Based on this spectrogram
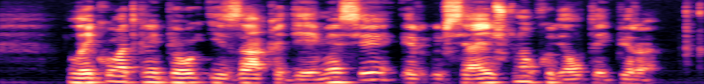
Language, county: Lithuanian, Vilnius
